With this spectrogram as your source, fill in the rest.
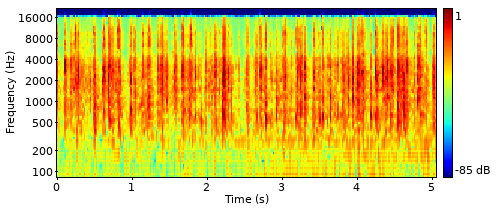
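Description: Both hands type quickly with their fingertips on a black mechanical computer keyboard with plastic keycaps. The result is a dense, steady stream of bright, sharp plastic clicks that ring only briefly, with a main tone around 2.6 kHz and almost no low end.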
